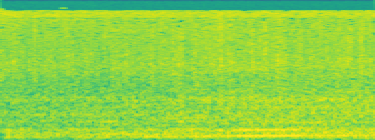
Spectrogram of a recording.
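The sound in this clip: A car driving on the road gives a steady, low engine rumble with a continuous droning hum and no voices.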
